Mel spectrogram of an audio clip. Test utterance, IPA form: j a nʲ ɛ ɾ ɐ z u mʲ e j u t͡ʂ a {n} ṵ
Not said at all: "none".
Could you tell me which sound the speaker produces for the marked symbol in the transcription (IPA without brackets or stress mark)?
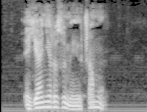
m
